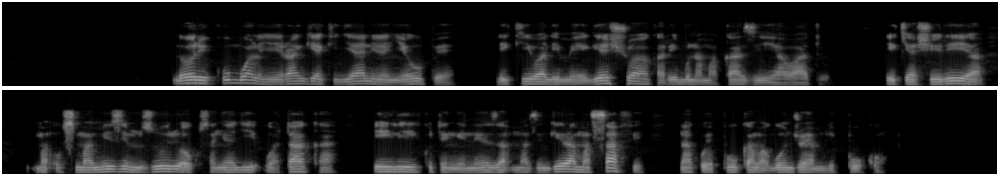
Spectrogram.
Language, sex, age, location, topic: Swahili, male, 25-35, Dar es Salaam, government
